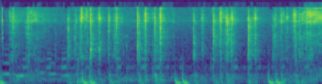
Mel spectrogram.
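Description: Typing on a computer keyboard: a close run of quick, uneven key clicks with short pauses and a few heavier thumps, heard with no speech over it.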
